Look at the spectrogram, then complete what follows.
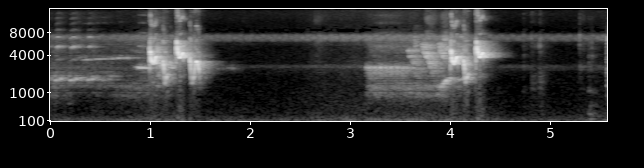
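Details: Bar-winged prinia (ciblek) song used to lure other birds: a couple of sharp loud chirps, silence, then a buzzy rising run ending in bright chirps.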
